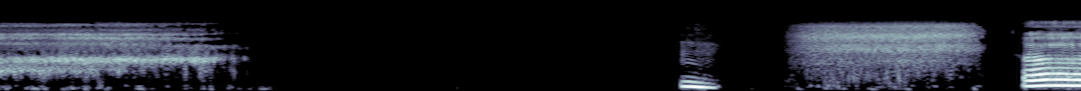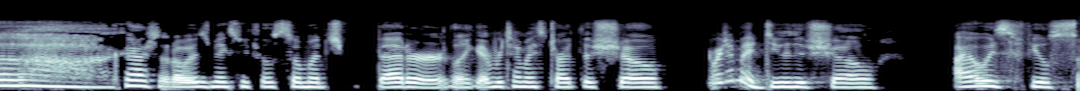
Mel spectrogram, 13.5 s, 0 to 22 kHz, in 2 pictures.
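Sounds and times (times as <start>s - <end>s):
slow deep breathing out during a guided breathing exercise: 0.0s - 1.6s, 5.0s - 6.2s
speech: 4.3s - 5.2s, 6.4s - 13.4s.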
